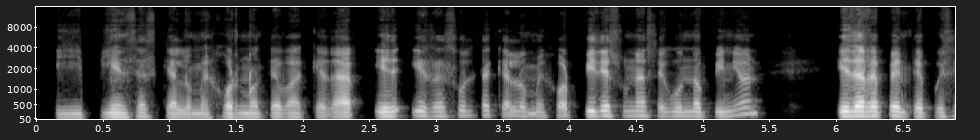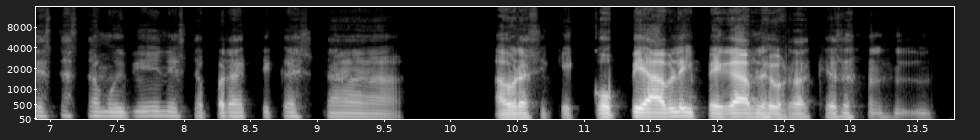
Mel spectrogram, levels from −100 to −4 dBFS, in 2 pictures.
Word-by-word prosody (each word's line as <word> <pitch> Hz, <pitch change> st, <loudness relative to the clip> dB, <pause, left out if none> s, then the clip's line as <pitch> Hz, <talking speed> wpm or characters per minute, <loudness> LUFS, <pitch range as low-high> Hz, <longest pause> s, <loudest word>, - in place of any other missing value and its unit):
y 105 Hz, 0 st, -9 dB
piensas 120 Hz, +2 st, -4 dB
que 115 Hz, -, -8 dB
a -, -, 0 dB
lo 110 Hz, -1 st, -6 dB
mejor 105 Hz, +2 st, -4 dB
no 115 Hz, -1 st, -5 dB
te 120 Hz, +1 st, -6 dB
va 120 Hz, +1 st, -7 dB
a -, -, -13 dB
quedar, 65 Hz, -, -3 dB
y 135 Hz, +1 st, 0 dB
y 150 Hz, -, -3 dB
resulta 150 Hz, +3 st, -10 dB
que -, -, -14 dB
a -, -, -5 dB
lo 145 Hz, -, -9 dB
mejor 130 Hz, 0 st, -9 dB
pides 150 Hz, 0 st, 0 dB
una 145 Hz, 0 st, -6 dB
segunda 135 Hz, 0 st, -7 dB
opinión, 145 Hz, -, -9 dB, 0.6 s
y 145 Hz, -, +6 dB
de 150 Hz, 0 st, +10 dB
repente, 145 Hz, -3 st, +1 dB
pues 125 Hz, +2 st, -14 dB
esta 140 Hz, +1 st, -14 dB
está 140 Hz, 0 st, -13 dB
muy 135 Hz, -1 st, -6 dB
bien, 140 Hz, +2 st, -11 dB
está 135 Hz, -1 st, -13 dB
práctica, 130 Hz, +2 st, -8 dB
está, 115 Hz, -4 st, -11 dB, 0.7 s
ahora 110 Hz, +2 st, +4 dB
sí 110 Hz, -, -20 dB
que, -, -, -14 dB
copiable 125 Hz, +3 st, +7 dB
y 130 Hz, -, +2 dB
pegable, 115 Hz, -2 st, +4 dB
¿verdad?, 105 Hz, -1 st, -1 dB
que 110 Hz, -2 st, -6 dB
son 115 Hz, -1 st, -14 dB
125 Hz, 185 wpm, -23 LUFS, 115-140 Hz, 0.7 s, de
